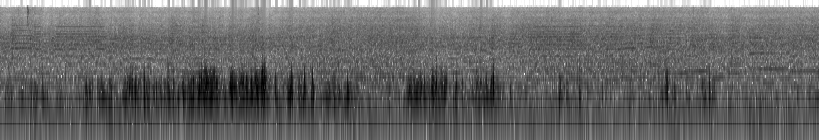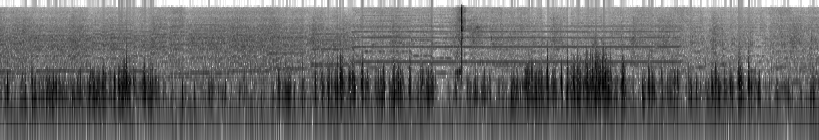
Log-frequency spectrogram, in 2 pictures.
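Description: Background music over wind rumble on the microphone, with one sharp crack about three-quarters of the way through: a driver striking a golf ball off the tee.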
